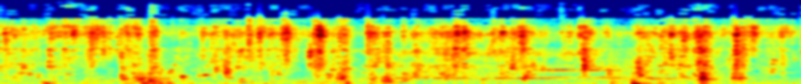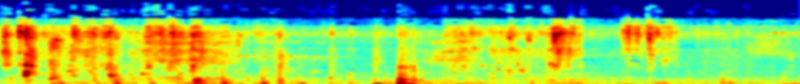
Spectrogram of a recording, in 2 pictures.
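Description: A cow being milked by hand into a plastic bucket: quick, irregular squirts of milk splashing into the bucket, stopping near the end.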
